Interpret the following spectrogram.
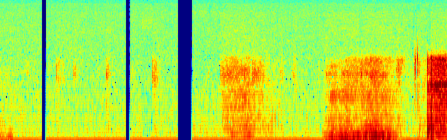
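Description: Near silence: faint room tone, with a faint sound near the end.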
